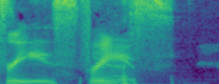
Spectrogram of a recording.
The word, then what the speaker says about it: Fry's: Freeze. Yes. – Well, spelled like fries, pronounced freeze. Makes no sense.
